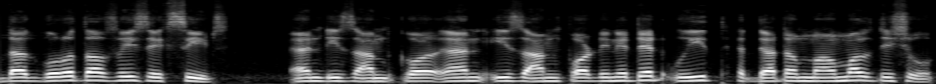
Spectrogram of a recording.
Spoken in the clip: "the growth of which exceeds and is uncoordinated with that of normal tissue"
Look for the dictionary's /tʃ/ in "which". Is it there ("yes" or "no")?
no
